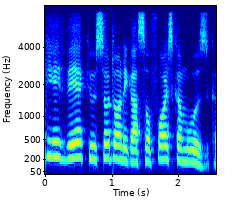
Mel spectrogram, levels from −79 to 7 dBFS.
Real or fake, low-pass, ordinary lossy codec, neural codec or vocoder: fake; 7.2 kHz; MP3, 48 kbps; codec, 16 kHz, 0.2 kbps, FocalCodec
